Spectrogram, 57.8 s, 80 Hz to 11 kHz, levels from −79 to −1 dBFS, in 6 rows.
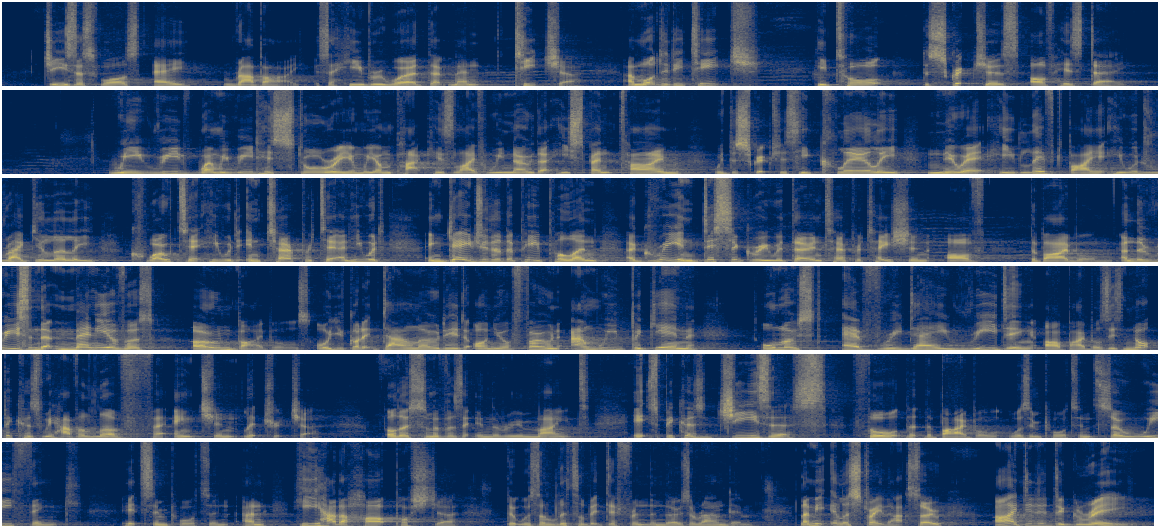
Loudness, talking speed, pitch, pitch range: -20 LUFS, 165 wpm, 155 Hz, 135-180 Hz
